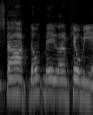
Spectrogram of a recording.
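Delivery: ordinary talk, nothing marked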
